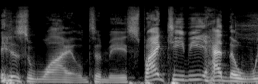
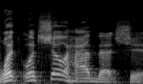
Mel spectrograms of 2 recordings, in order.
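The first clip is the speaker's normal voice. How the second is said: ordinary delivery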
